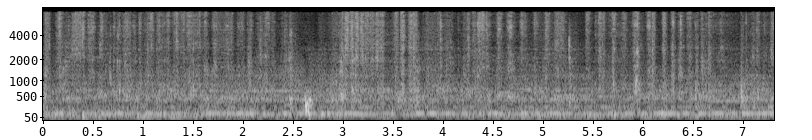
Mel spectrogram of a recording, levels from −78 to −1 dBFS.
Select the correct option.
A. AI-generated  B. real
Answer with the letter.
A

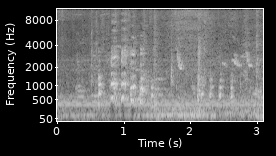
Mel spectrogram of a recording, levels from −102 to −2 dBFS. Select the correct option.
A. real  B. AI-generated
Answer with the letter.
A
